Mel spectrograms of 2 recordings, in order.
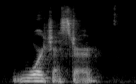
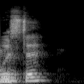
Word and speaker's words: Worcester: A man from Worcester, and this is not Worcestershire. This is just Worcester. There's no sure on the end of it. Before you say, you're Worcester? – Yeah.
